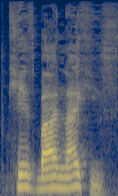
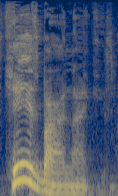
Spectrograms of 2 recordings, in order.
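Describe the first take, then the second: First: Slow, with "buy" hit hardest; slow and weighty, "buy" the key word; stress on buy. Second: Put-on slow repeat, "Kids" stressed first. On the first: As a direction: lean on "buy" in "Kids buy Nikes". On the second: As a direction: lean on "Kids" in "Kids buy Nikes". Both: Shown as a demonstration.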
